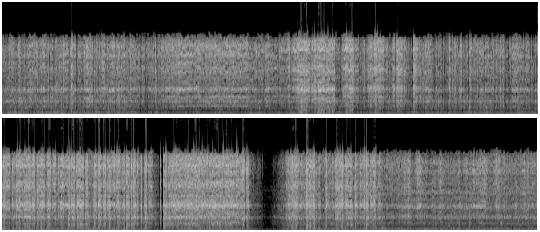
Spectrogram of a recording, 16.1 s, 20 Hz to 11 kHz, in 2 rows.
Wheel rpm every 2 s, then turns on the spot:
220, 230, 230, 230, 200, 130, 140, 200.
none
